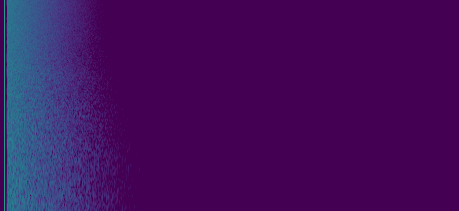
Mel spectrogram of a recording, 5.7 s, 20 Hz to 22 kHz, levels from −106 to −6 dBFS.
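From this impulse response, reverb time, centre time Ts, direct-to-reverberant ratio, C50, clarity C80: 2.2 s, 51 ms, 4.5 dB, 5.0 dB, 6.0 dB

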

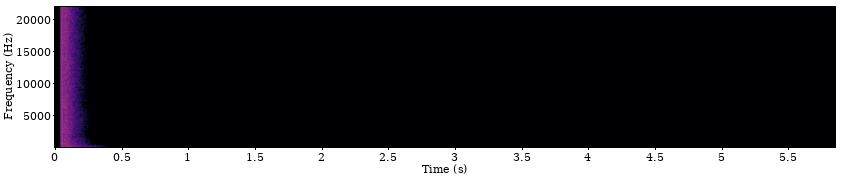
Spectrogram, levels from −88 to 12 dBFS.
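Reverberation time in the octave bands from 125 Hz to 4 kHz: 0.50, 0.55, 0.35, 0.30, 0.25, 0.30 s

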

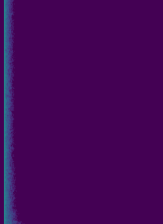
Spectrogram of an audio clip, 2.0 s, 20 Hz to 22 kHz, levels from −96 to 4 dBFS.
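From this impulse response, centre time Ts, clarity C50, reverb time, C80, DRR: 4 ms, 20.5 dB, 0.25 s, 27.5 dB, 6.5 dB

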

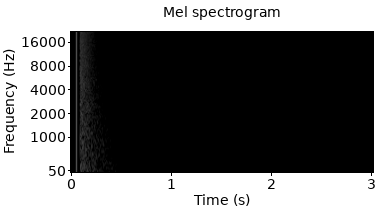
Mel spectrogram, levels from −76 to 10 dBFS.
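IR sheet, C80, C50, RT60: 6.5 dB, 4.0 dB, 0.95 s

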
